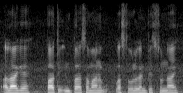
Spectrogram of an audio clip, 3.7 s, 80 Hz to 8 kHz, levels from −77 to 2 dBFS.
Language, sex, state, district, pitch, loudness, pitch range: Telugu, male, Telangana, Mahabubabad, 150 Hz, -19 LUFS, 150-160 Hz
